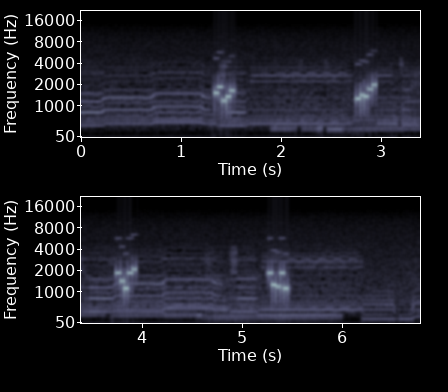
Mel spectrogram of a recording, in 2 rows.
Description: Five-tone selective call (EEA), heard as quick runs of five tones, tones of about 40 ms. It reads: 69247 35480 95199 93291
